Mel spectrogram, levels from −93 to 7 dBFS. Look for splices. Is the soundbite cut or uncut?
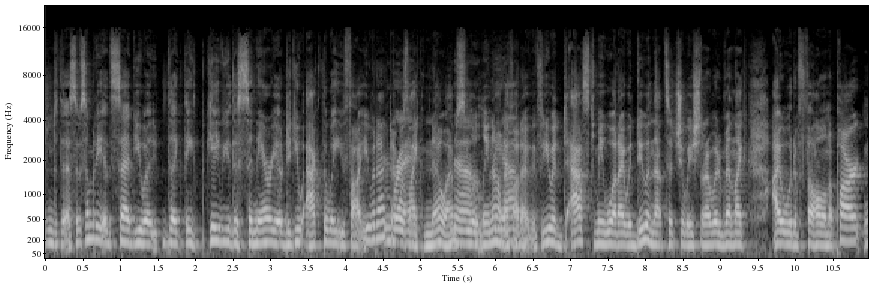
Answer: uncut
